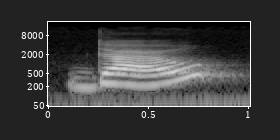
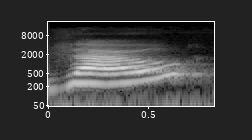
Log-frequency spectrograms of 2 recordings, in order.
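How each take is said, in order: The two takes are said the same way.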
